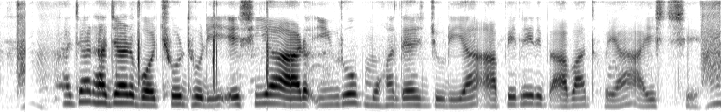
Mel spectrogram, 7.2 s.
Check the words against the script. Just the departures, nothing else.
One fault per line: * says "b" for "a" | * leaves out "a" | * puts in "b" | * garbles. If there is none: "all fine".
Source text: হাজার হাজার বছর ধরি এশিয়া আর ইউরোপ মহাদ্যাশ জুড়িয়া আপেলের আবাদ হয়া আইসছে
all fine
